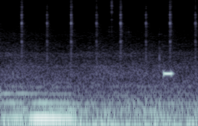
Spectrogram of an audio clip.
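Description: Short electronic chime from a Mercedes-Benz S-Class car system, a single brief tone sounding near the end over a low idling rumble with faint ticking.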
